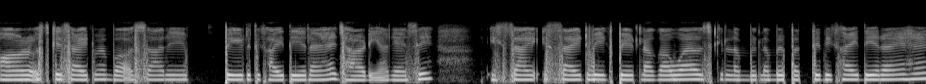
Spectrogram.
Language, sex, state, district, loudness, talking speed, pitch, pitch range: Hindi, female, Chhattisgarh, Raigarh, -18 LUFS, 195 wpm, 220 Hz, 210-225 Hz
